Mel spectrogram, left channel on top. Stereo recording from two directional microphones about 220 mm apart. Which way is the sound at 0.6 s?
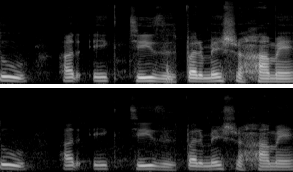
50° left (ahead or behind).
